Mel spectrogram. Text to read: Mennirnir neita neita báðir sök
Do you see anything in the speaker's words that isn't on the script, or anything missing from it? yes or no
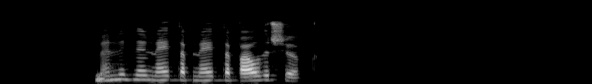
no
